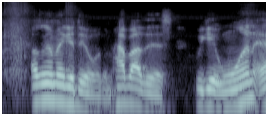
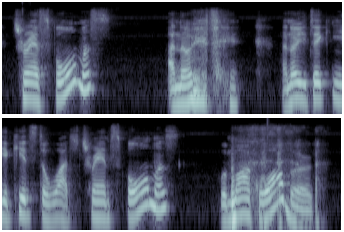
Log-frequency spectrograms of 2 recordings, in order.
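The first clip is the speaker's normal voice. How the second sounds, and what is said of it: Put-on Texas Bostonian accent. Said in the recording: “in my Texas Bostonian accent”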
